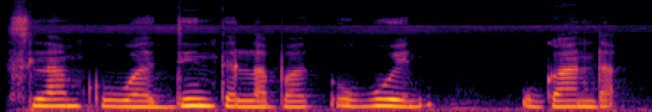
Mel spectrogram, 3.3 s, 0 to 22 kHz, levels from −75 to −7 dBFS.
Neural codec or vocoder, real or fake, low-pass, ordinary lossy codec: none; real; none; none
